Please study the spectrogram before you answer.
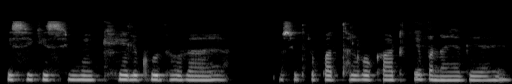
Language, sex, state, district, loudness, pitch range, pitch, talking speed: Hindi, female, Chhattisgarh, Raigarh, -30 LUFS, 205-220 Hz, 215 Hz, 185 wpm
